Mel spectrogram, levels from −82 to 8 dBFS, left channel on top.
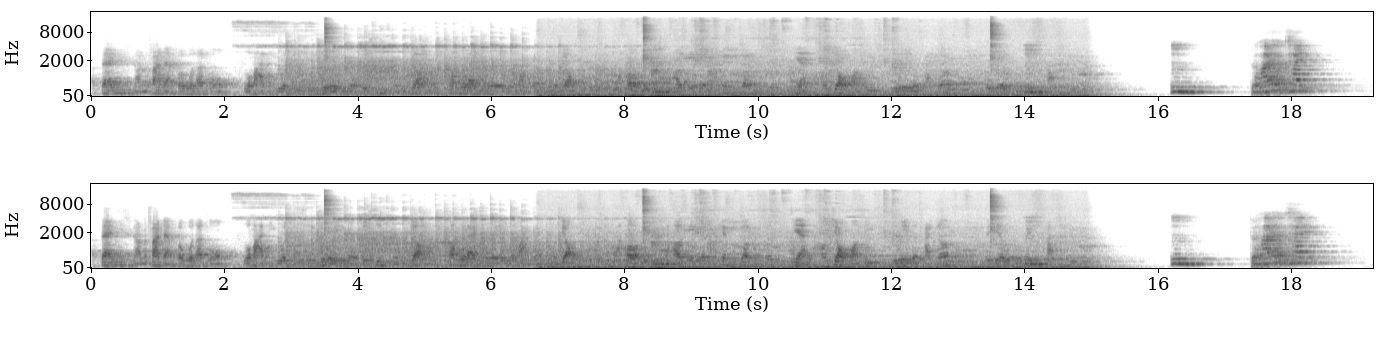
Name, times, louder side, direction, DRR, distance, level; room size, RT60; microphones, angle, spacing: voice 1, 0.2-2.0 2.3-5.0 5.4-7.3 7.9-8.3 8.6-12.9 13.4-14.5 17.4-17.6, right 2 dB, 80° right, 6 dB, 0.3 m, -30 dB
sound 1, 2.1-9.1, right 1 dB, 30° right, 0.7 m, -33 dB
sound 2, 2.6-5.1 7.2-9.6 11.8-15.0, right 1 dB, 65° right, 1.1 m, -40 dB
sound 3, 6.7-15.0, equal, 10° right, 1.1 m, -28 dB
voice 2, 8.4-8.8 14.0-14.3 16.2-16.5 17.4-18.2, left 1 dB, 25° left, 0 dB, 0.5 m, -27 dB
3.4 x 2.9 x 2.3 m, 1.2 s
head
